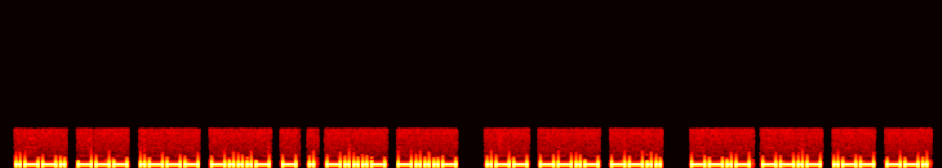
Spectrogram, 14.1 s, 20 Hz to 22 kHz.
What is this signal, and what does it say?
Morse code, heard as a keyed tone, about 18 wpm, 550 Hz. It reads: POJ<BT>TE<BT><BT> WQZ QQWG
